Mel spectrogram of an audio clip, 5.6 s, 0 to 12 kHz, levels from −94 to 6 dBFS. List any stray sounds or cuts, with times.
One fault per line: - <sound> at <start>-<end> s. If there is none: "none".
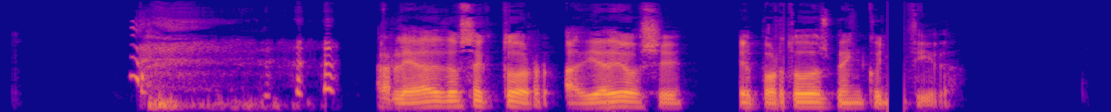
- laugh at 0.6-1.7 s
- dropout at 4.4-4.5 s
